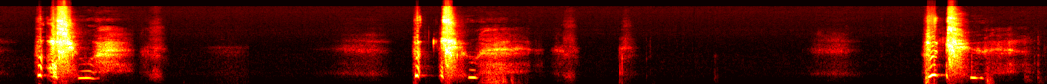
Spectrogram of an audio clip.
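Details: Three forceful sneezes, each a sharp burst of air after a brief indrawn breath, several seconds apart; ordinary sneezing.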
